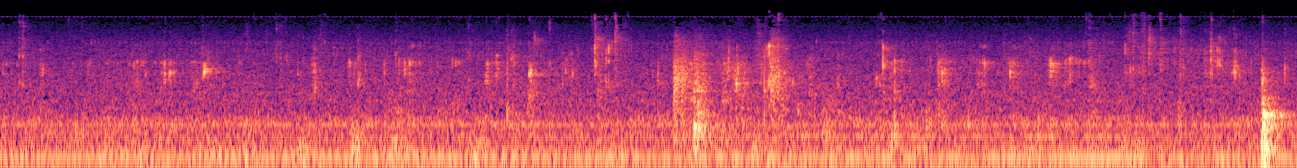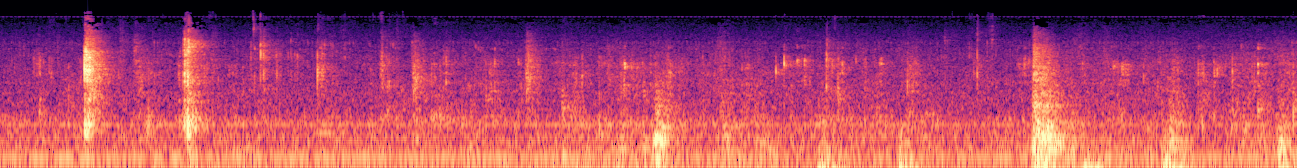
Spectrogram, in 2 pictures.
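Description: A person chewing and eating food at close range, with scattered wet mouth smacks and clicks, a few sharper ones in the middle and near the end, over a steady low hum.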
